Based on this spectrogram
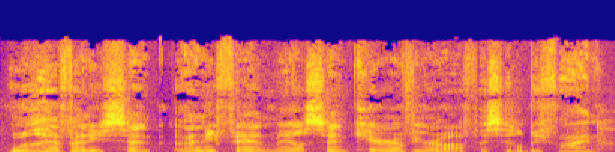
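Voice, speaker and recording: A man's voice: fairly low pitch, fairly even intonation, normal speed, gravelly, a little hiss or hum. A man voicing a sarcastic, irreverent adventurer with a wry manner.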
